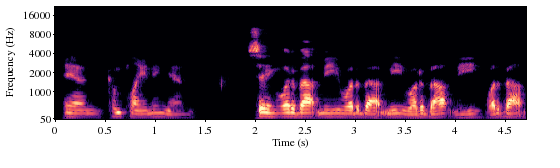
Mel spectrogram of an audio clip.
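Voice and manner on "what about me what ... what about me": ordinary talk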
